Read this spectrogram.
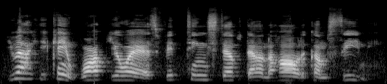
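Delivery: high, loud, playful scold; teasing Shantae. Acted. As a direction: call him out for being lazy.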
